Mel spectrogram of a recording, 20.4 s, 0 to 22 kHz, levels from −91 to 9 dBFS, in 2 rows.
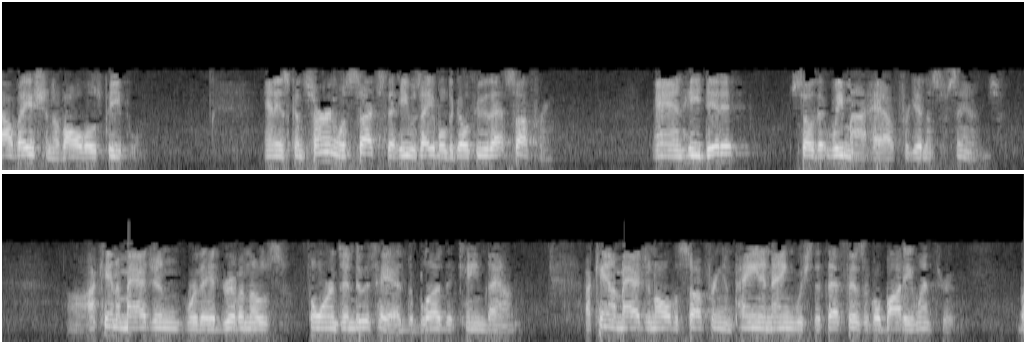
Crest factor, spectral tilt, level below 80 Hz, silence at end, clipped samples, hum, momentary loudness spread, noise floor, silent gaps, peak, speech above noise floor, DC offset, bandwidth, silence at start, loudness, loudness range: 16 dB; -7 dB/octave; -50 dBFS; 0 s; under 0.1%; none; 11 LU; -48 dBFS; none; 0 dBFS; 33 dB; under 0.1%; 5 kHz; 0 s; -15 LUFS; 4 LU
